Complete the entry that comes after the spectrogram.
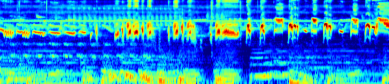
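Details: Chinese hwamei song mixing scratchy chatter and clipped whistles, then a series of short bright notes, set against a constant low hum and some background noise.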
